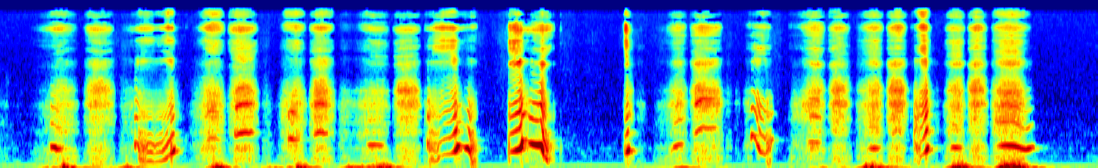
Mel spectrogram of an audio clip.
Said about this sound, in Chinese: 勉强发出了几声微弱的呻吟后，也只是努力喘气，终究是未能说出话来。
